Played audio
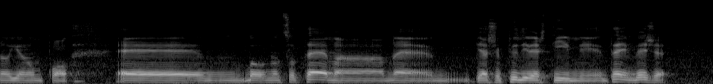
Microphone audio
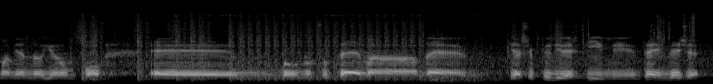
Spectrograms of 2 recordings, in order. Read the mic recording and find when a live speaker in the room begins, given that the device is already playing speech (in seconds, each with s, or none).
none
